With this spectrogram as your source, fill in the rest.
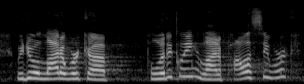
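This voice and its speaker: Speaking at a very fast pace, a woman has a high pitch and a bright, sharp tone with an American accent. Her intonation is lively. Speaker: dairy farmer and farm organization leader. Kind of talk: conference talk.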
